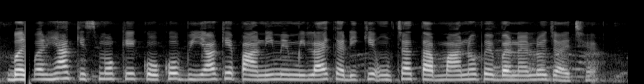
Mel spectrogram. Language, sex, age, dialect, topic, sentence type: Maithili, female, 60-100, Angika, agriculture, statement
